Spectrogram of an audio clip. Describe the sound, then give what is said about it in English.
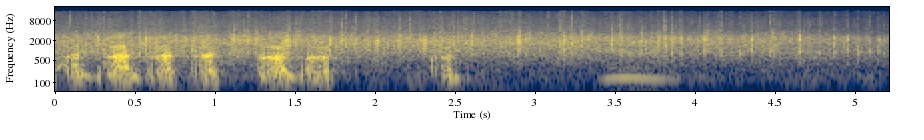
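A church audience claps for the Lord during a sermon in a dense, steady burst of applause that fills the whole clip, with a few brief voices and a low hum poking through underneath. “Give the Lord a big clap.”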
